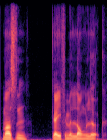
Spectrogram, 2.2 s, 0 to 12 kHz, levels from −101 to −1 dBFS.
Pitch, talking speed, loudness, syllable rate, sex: 100 Hz, 165 wpm, -21 LUFS, 4.4 syllables/s, male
